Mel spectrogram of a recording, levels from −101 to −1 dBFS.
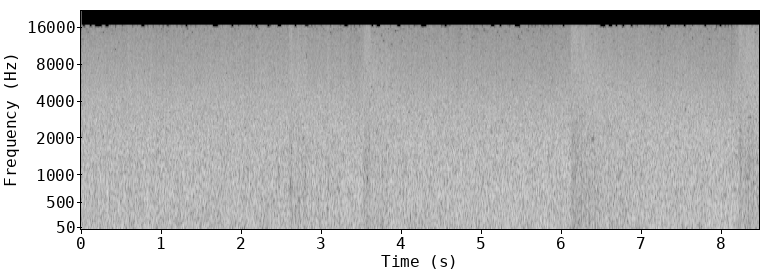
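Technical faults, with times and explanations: Throughout: samples built from the wrong bytes. The reader assembles each sample's bytes incorrectly, through a one-byte offset, swapped byte order or a wrong alignment, so the rapidly changing low bits become the large part of each value, replacing the sound with loud, harsh broadband noise.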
